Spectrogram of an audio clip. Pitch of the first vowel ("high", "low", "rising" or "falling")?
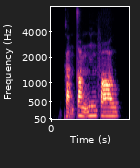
low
